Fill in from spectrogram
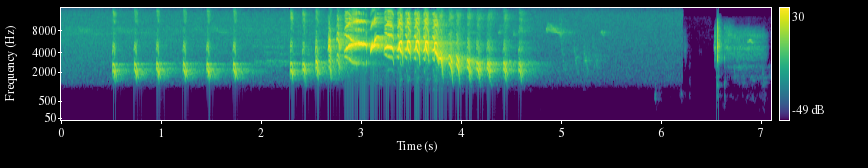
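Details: Common Blackbird evening alarm noise, set off by disturbances: a series of sharp, evenly spaced chinks, then a loud, rapid rattling chatter that fades away.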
